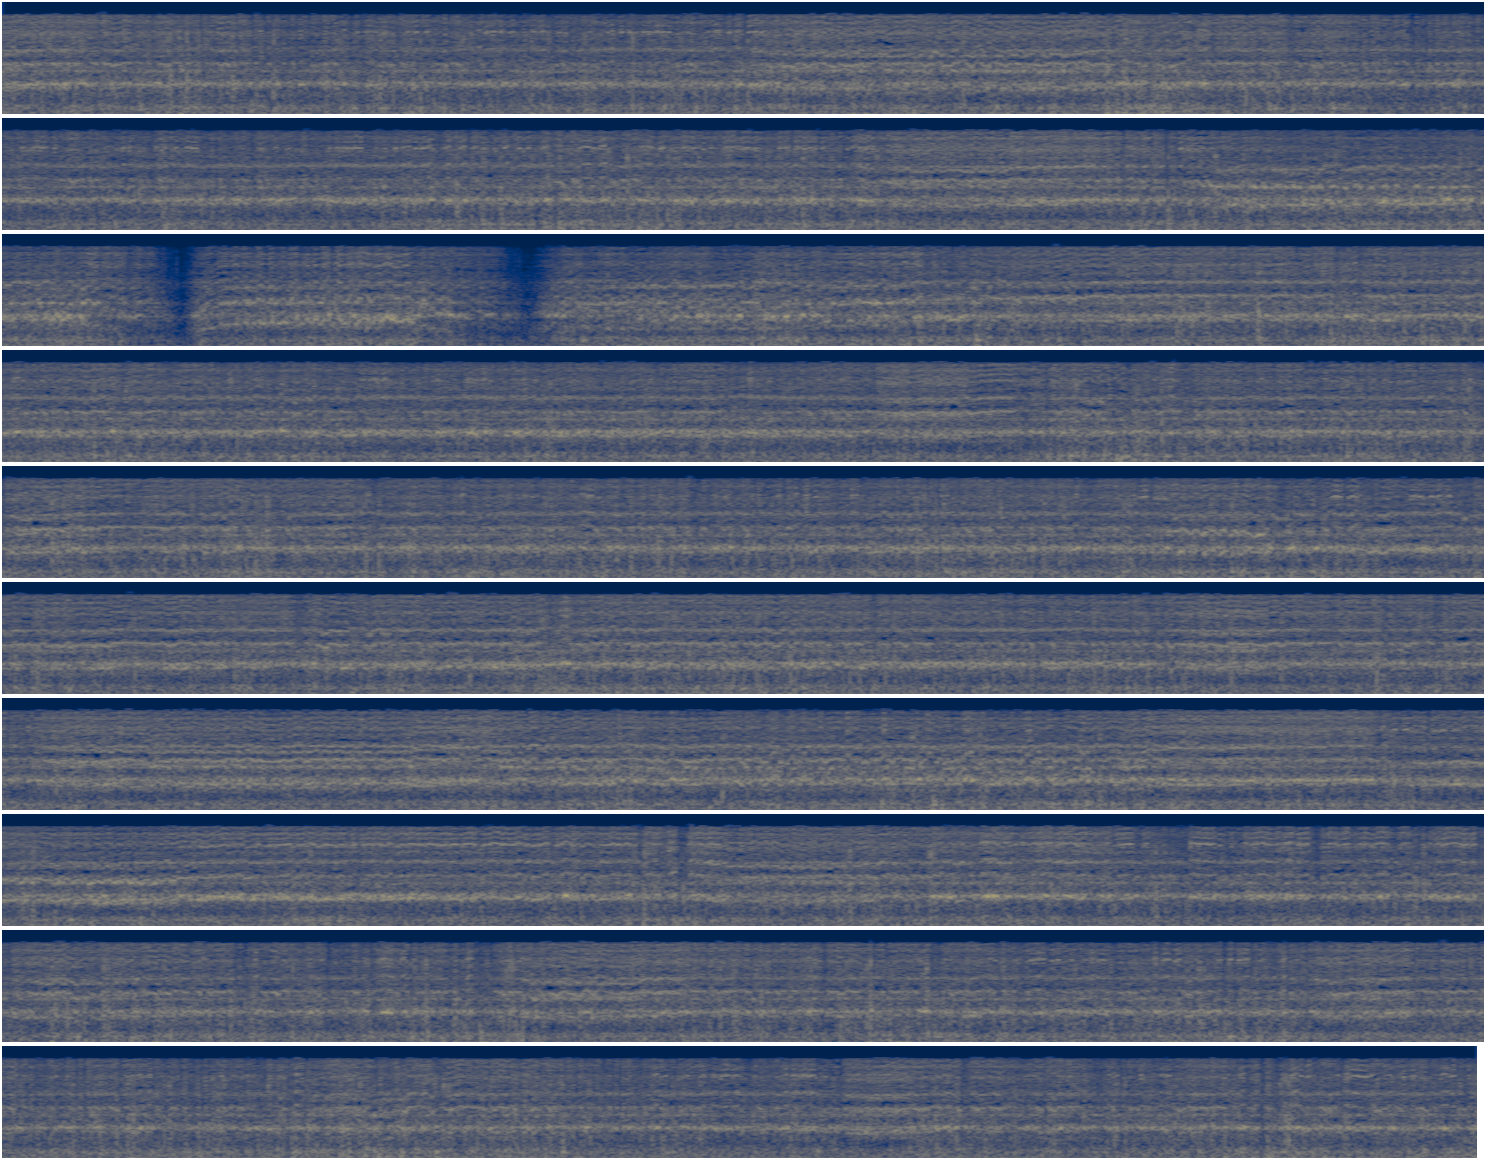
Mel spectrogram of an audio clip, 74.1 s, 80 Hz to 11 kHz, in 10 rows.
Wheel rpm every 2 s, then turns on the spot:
230, 230, 220, 230, 240, 230, 220, 170, 120, 180, 220, 230, 230, 230, 230, 230, 230, 230, 230, 230, 230, 230, 220, 210, 200, 220, 220, 230, 230, 230, 230, 230, 230, 230, 230, 230, 230.
none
